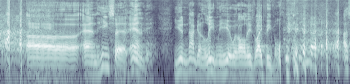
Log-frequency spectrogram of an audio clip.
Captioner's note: laughter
